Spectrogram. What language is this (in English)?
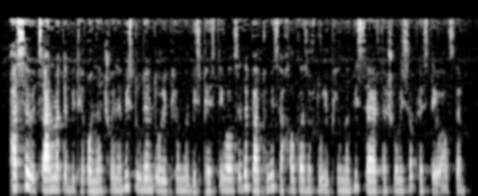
Georgian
